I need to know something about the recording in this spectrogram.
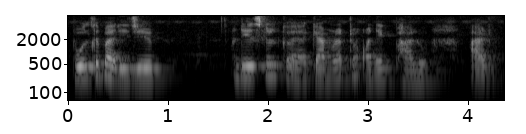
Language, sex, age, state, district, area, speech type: Bengali, female, 18-30, West Bengal, Hooghly, urban, spontaneous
